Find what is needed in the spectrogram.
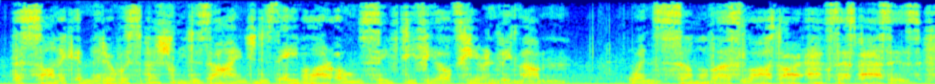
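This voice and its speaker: Whispering in a put-on character voice, a man speaks at a moderate pace over loud background noise. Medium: game stream. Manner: fawning, overly attentive.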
